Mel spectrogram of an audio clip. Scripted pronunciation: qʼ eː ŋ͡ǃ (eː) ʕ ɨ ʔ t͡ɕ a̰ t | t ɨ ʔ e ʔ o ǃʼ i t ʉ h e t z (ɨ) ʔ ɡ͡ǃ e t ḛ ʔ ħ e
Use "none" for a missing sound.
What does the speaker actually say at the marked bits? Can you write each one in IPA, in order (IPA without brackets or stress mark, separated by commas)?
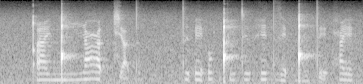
iː, e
